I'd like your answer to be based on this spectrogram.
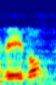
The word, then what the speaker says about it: Vevo: Sì, proprio su Laika c'è un videoclip che è uscito a metà settembre e che trovate sul nostro canale Vevo, per cui o Vivo, insomma, dipende se che pronuncia Vevo, Vivo.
